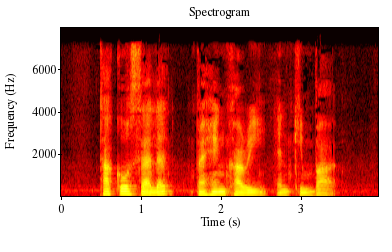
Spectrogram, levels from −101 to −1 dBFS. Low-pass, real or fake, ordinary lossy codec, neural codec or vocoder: 7.2 kHz; real; AAC, 32 kbps; none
